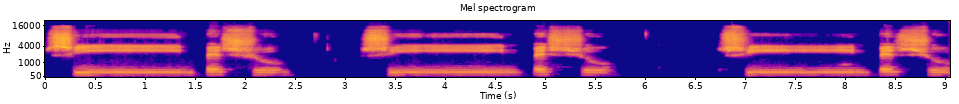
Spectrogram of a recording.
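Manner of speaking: very slow, each syllable drawn out like a chant; slow recitation drill. Shown as a demonstration. Teacher reciting Arabic letters slowly for students to repeat. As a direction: stretch every letter name slowly for the learners.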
